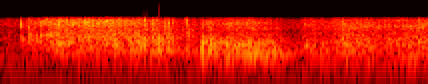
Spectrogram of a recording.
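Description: Close rustling and clattering handling noise as hands and an arm move over plastic clothespins and a plastic bucket right by the microphone.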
